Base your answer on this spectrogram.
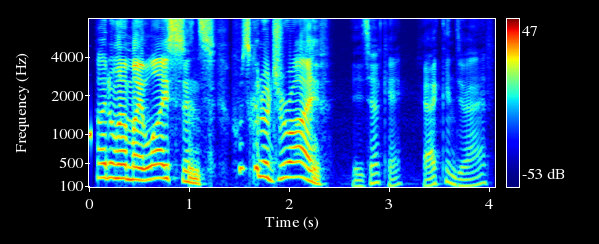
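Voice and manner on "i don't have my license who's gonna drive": loud, higher panic; panicked yelling. Acted. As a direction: yell in a comic panic. Panicked shouting.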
